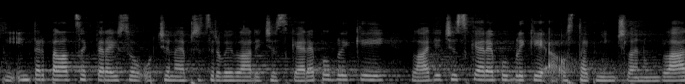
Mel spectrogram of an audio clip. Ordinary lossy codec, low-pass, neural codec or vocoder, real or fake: MP3, 48 kbps; 10.8 kHz; none; real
